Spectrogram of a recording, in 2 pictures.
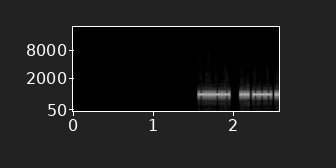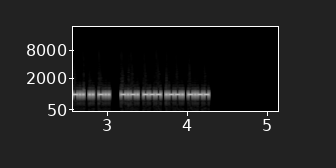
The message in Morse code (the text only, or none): <BK> SOLID COPY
